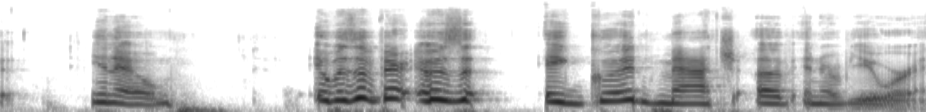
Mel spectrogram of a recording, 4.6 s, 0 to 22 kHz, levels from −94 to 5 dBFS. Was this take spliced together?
no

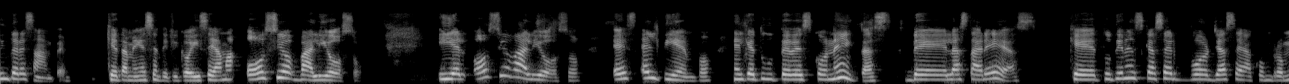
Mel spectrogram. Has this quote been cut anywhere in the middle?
yes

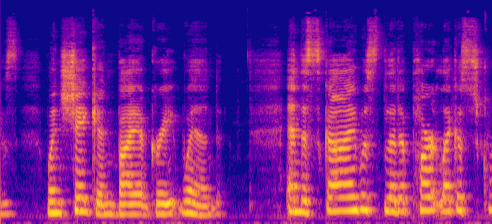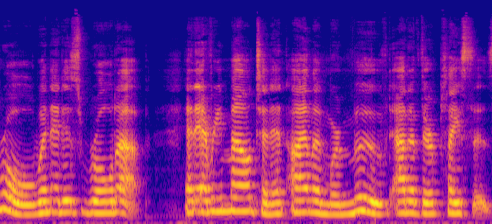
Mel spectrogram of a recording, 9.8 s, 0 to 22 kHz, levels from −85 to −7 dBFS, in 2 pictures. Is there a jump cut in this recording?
no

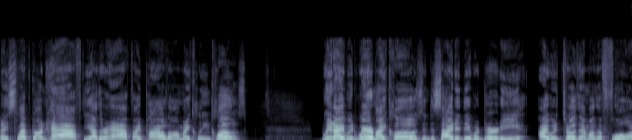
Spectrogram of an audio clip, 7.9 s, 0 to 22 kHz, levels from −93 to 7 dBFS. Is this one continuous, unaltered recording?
yes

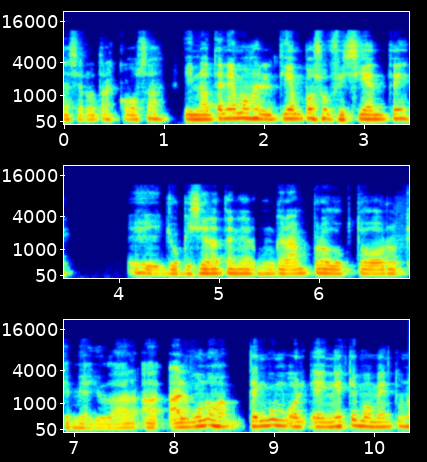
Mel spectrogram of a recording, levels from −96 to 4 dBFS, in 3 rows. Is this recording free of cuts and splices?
no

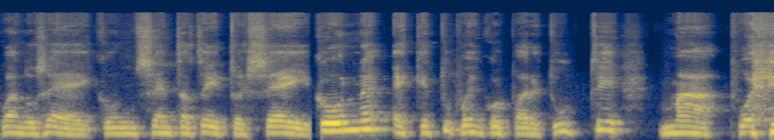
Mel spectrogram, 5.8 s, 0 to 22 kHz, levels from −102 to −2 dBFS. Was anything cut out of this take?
yes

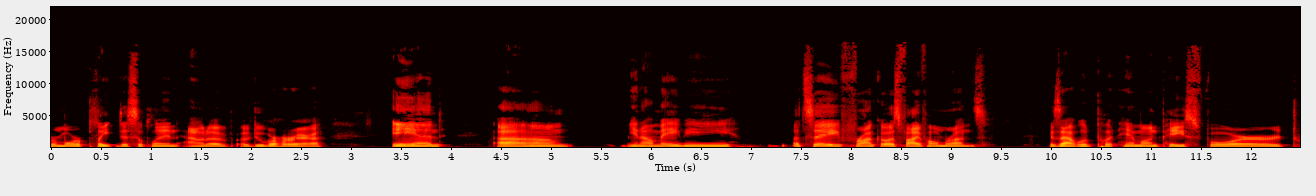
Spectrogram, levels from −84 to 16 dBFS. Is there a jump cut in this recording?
no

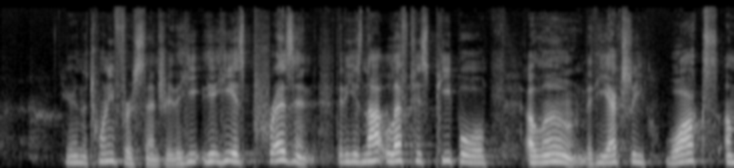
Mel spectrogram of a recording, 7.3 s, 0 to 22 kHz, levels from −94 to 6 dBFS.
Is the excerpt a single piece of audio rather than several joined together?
yes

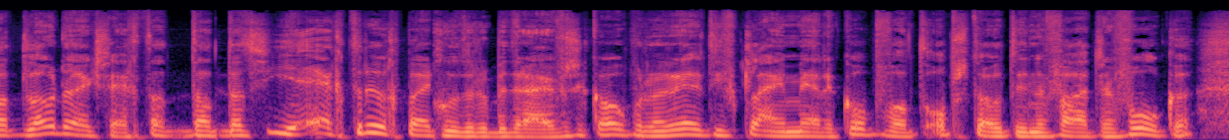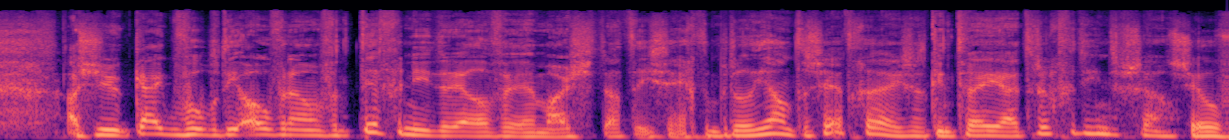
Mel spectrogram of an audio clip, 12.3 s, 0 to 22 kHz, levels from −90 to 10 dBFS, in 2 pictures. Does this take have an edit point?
yes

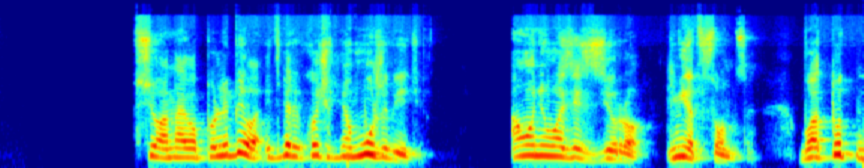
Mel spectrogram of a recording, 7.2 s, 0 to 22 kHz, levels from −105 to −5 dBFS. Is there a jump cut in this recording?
no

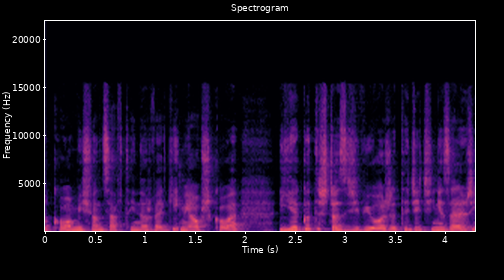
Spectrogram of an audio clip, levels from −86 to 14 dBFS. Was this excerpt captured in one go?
no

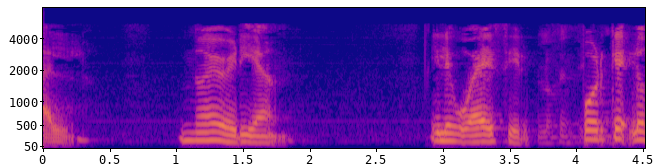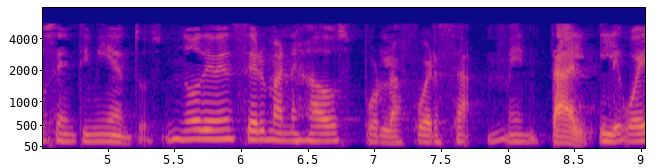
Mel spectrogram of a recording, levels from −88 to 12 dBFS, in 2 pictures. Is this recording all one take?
yes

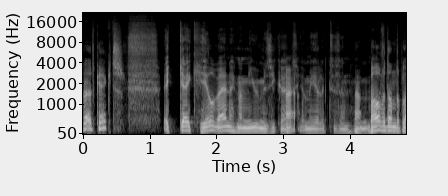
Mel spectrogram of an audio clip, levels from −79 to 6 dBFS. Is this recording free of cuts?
yes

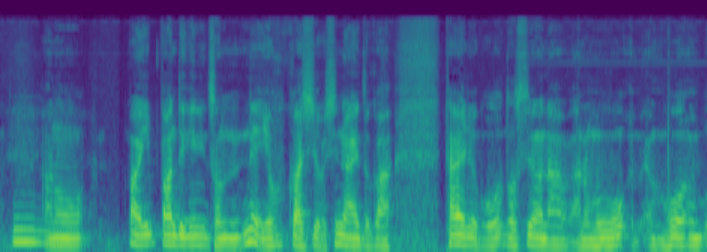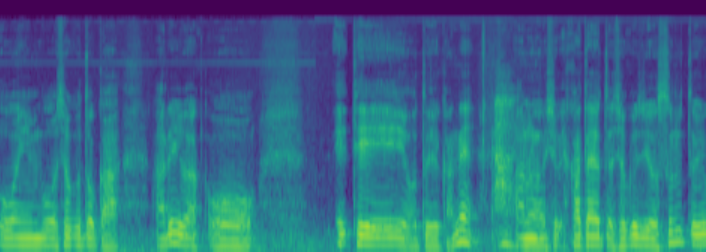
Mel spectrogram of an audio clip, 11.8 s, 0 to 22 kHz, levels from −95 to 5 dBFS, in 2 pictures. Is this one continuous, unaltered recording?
yes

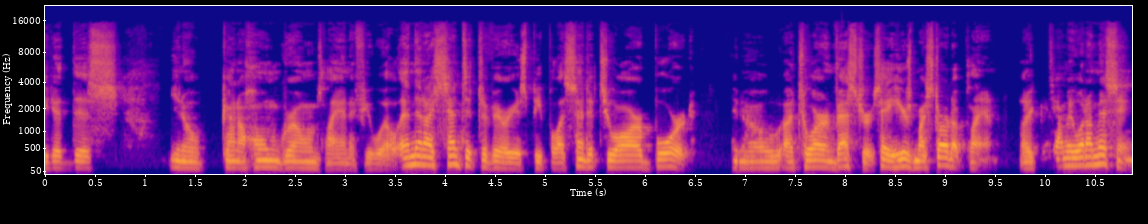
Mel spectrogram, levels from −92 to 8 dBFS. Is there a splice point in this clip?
yes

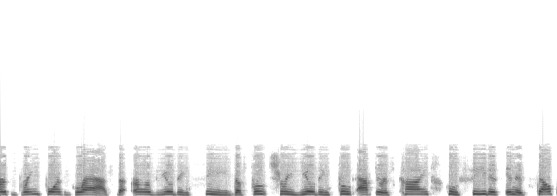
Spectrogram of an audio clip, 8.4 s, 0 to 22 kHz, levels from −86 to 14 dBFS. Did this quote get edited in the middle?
no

